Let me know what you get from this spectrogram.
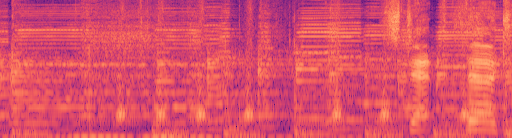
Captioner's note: air punching noises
